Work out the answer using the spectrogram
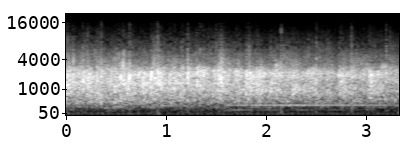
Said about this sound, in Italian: Signore, grazie. Applauso a Gesù ancora più forte, dai.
